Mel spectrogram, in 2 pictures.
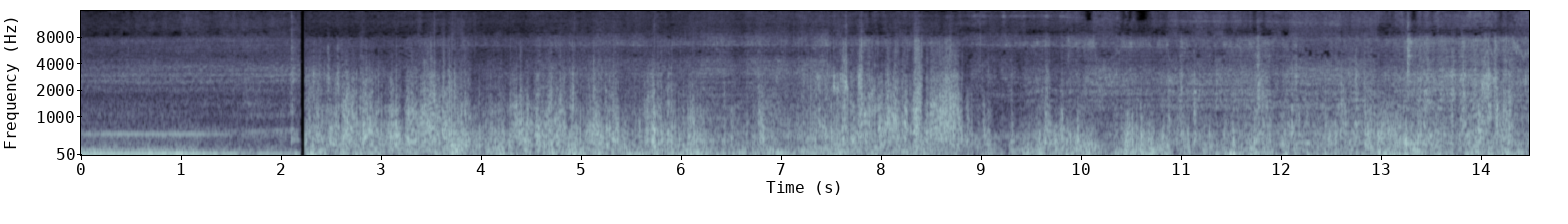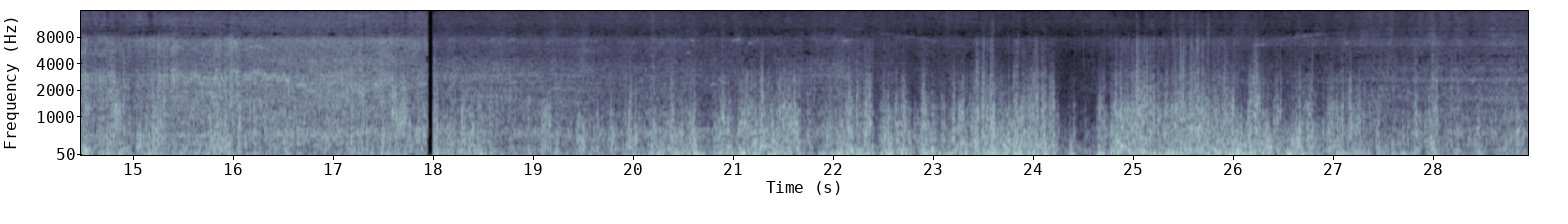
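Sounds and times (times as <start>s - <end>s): excavator diesel engine running: 0.0s - 28.9s
wind buffeting microphone: 2.2s - 28.9s.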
